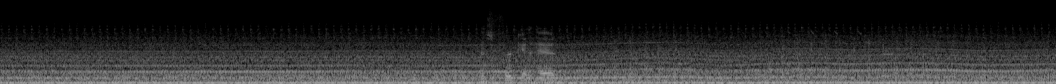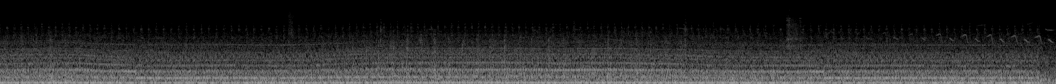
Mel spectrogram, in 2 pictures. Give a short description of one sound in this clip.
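A heavy diesel engine rumbles and whines steadily, its pitch rising and falling as it works.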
